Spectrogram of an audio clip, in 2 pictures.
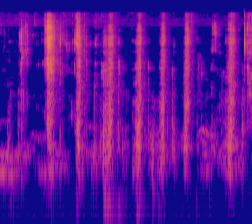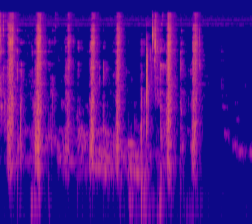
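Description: Close-up crunching and chewing of raw red onion and salad: a quick run of crisp bites and chews that stops near the end.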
